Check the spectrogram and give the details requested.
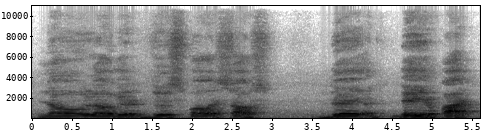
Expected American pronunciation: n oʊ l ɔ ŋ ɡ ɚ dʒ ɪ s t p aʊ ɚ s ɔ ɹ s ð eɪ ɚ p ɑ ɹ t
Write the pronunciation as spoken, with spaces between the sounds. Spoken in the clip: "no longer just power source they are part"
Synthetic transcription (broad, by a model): n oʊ l ɔ ŋ ɡ ɚ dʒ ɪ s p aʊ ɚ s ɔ w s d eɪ ɚ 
